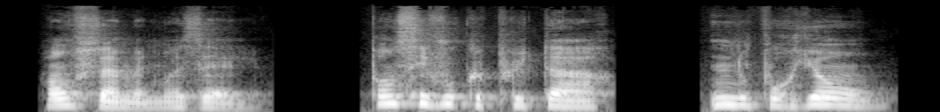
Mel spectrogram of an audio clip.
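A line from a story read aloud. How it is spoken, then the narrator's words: Trembling voice. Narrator (French): Elle hésita une seconde, puis d'une voix tremblante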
